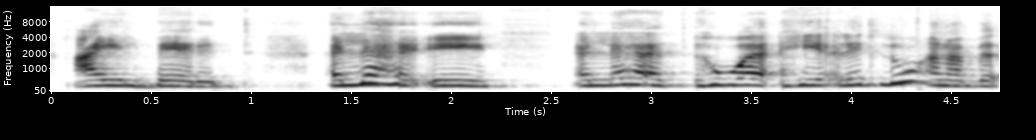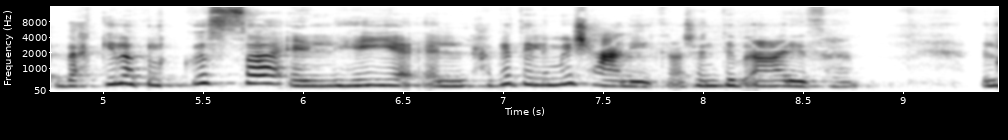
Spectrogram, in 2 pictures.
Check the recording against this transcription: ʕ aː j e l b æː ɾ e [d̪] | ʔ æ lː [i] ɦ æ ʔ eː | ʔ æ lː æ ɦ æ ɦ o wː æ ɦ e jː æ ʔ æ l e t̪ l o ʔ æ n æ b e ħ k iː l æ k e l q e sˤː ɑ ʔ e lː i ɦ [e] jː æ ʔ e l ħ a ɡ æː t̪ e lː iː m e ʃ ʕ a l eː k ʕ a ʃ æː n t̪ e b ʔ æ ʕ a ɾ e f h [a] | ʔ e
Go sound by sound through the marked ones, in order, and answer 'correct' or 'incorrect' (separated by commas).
correct, incorrect, correct, incorrect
